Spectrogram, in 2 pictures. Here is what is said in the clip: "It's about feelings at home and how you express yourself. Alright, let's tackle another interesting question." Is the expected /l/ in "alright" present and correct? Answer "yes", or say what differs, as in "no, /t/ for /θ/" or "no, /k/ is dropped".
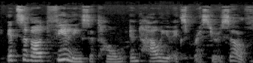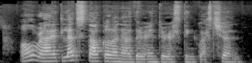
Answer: yes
